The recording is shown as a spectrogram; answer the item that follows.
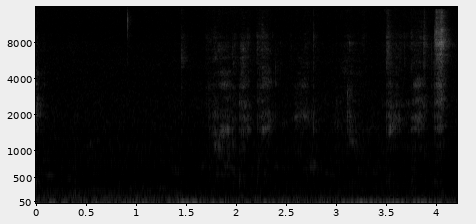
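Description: Near silence: room tone with a low hum, broken by a few faint, short clicks and soft smacking noises, a cluster of them in the second half.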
